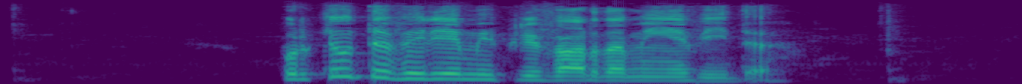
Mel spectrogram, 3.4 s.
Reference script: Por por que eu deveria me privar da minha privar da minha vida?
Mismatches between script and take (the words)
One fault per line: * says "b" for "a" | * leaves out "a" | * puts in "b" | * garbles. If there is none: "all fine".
* leaves out "por"
* leaves out "privar da minha"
